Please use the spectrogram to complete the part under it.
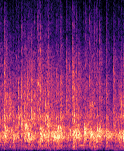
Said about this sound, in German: Geben wir doch den Leuten, die daheim schauen, einen warmen, herzlichen Applaus. Come on, mega cool, dass du da bist.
